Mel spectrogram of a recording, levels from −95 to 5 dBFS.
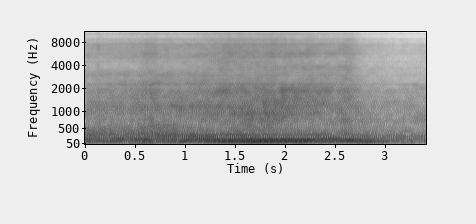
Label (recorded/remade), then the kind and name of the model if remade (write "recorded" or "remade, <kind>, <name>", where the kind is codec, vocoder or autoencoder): remade, vocoder, Vocos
